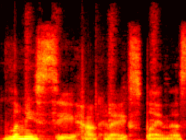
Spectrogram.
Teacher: The let me see stays pretty level. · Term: Level intonation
